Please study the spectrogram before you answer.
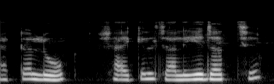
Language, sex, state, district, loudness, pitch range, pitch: Bengali, female, West Bengal, Alipurduar, -16 LUFS, 220-245 Hz, 230 Hz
